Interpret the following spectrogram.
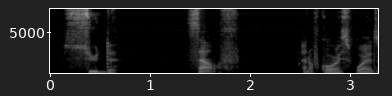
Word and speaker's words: sud: strike show the D the D is silent when it's the very last letter of a French word with only one exception sud South and of course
